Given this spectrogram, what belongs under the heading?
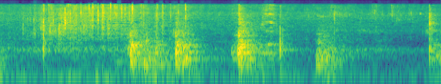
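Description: Dried red chillies and a bay leaf fry in hot mustard oil in a pan, a soft, steady sizzle broken by several short scraping stirs, close but fairly quiet.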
